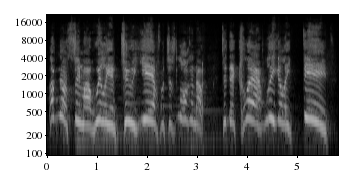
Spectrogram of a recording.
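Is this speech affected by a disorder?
No.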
